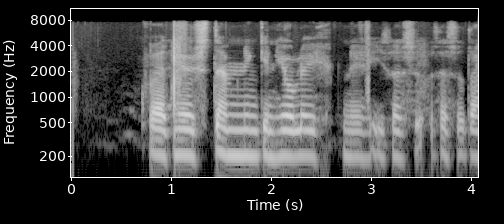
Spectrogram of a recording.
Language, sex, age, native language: Icelandic, male, 11, Icelandic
